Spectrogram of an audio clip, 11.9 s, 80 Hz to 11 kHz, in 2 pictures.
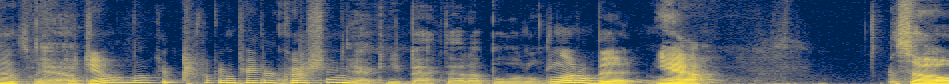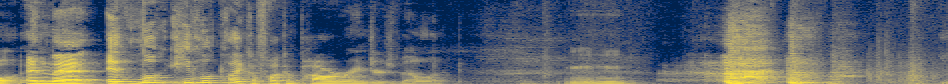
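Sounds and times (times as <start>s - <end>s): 
speech: 0.0s - 4.6s, 5.6s - 8.8s, 9.5s - 10.7s
person murmuring: 9.5s - 10.0s
person coughing harshly: 10.3s - 11.4s.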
